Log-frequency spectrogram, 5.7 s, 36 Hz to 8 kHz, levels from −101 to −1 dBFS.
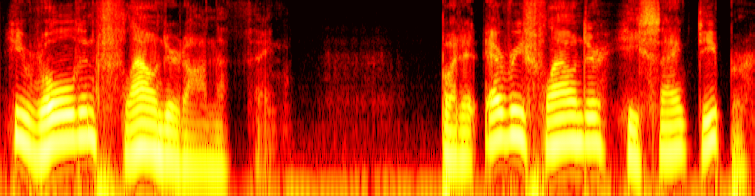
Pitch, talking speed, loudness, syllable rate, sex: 130 Hz, 150 wpm, -17 LUFS, 5.0 syllables/s, male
